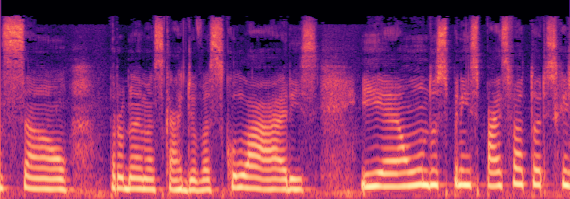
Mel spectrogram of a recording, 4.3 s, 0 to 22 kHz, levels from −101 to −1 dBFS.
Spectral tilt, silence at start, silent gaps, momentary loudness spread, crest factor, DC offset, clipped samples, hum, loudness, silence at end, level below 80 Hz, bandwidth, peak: -6 dB/octave; 0 s; none; 6 LU; 10 dB; under 0.1%; under 0.1%; none; -11 LUFS; 0 s; -40 dBFS; 16 kHz; 0 dBFS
